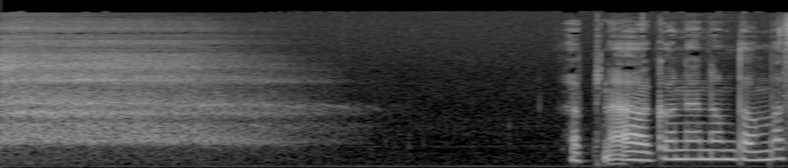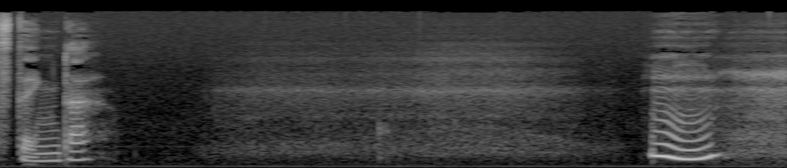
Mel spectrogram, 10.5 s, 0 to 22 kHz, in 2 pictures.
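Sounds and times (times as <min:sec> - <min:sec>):
long deep exhale through the mouth: 0:00.0 - 0:02.6, 0:06.6 - 0:10.4
speech: 0:03.8 - 0:06.0.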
